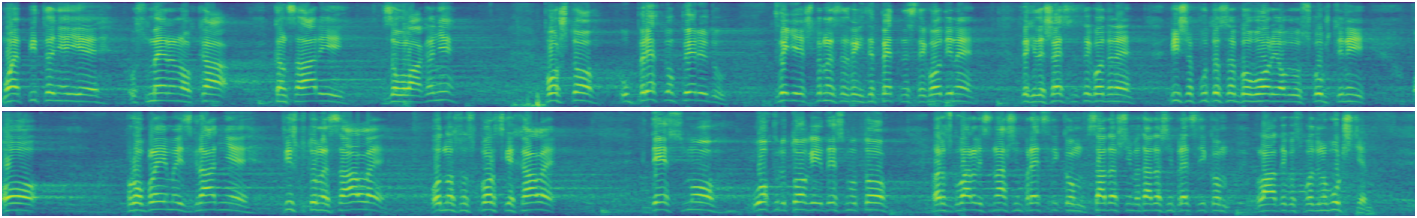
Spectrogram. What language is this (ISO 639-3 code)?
srp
